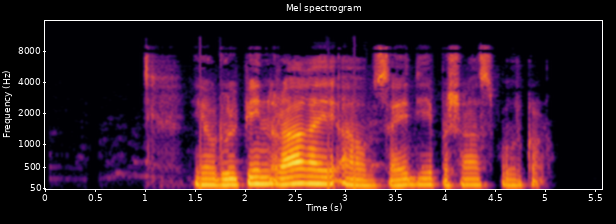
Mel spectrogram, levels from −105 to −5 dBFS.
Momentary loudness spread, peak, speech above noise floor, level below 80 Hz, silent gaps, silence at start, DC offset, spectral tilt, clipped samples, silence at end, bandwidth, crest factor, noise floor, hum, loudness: 25 LU; -4 dBFS; 26 dB; -52 dBFS; none; 1 s; under 0.1%; -6.5 dB/octave; under 0.1%; 0.6 s; 9.2 kHz; 20 dB; -47 dBFS; none; -22 LUFS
